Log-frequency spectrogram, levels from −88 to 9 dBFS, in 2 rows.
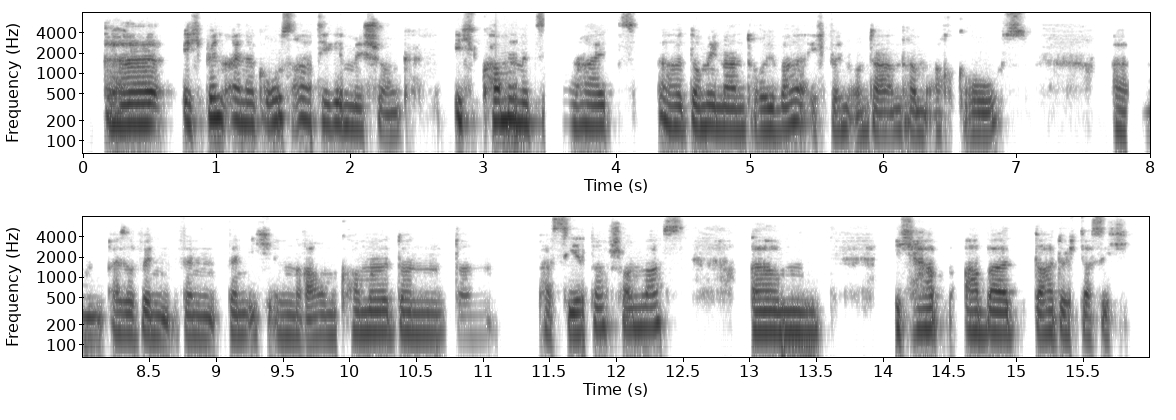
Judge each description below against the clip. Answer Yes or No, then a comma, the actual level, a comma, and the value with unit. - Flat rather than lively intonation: No, average, 3.7 semitones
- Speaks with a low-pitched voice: No, medium, 160 Hz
